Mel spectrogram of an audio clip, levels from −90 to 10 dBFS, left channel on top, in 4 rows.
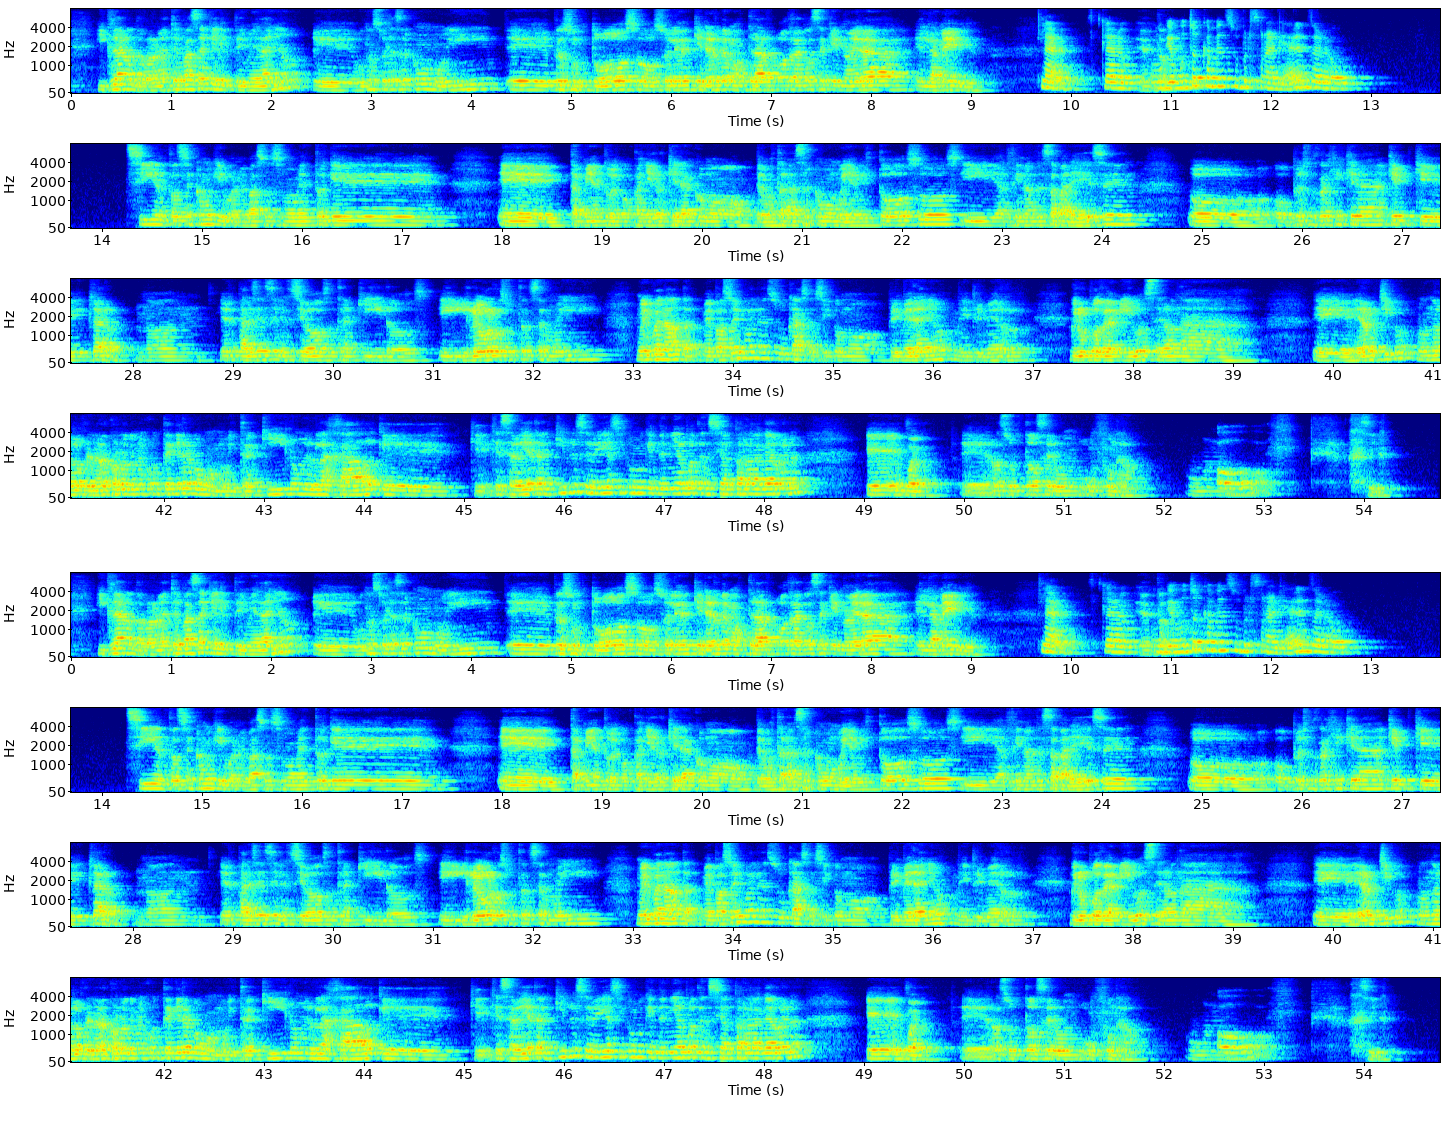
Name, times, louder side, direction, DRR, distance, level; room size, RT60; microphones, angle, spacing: voice 1, 0.0-9.0 10.7-11.0 14.3-49.6 50.0-51.7 52.2-52.6 54.0-54.1, equal, 5° right, -6 dB, 0.5 m, -24 dB
voice 2, 9.7-10.0 10.3-12.8 52.5-54.2, left 1 dB, 55° left, 0 dB, 0.6 m, -26 dB
2.2 x 2.0 x 3.2 m, 0.64 s
head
